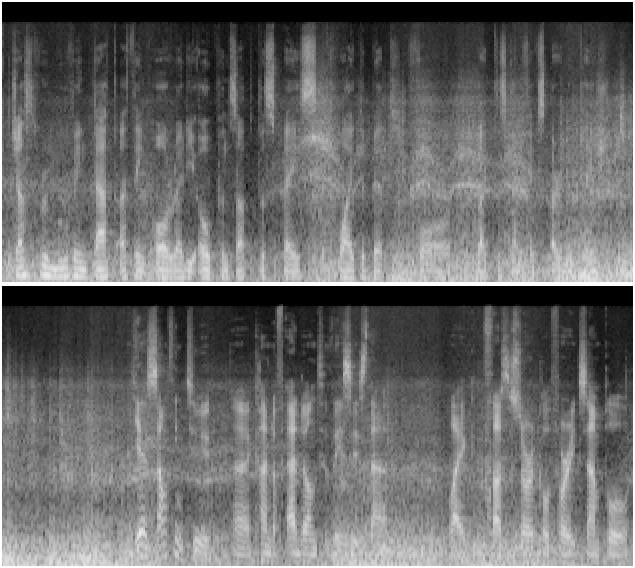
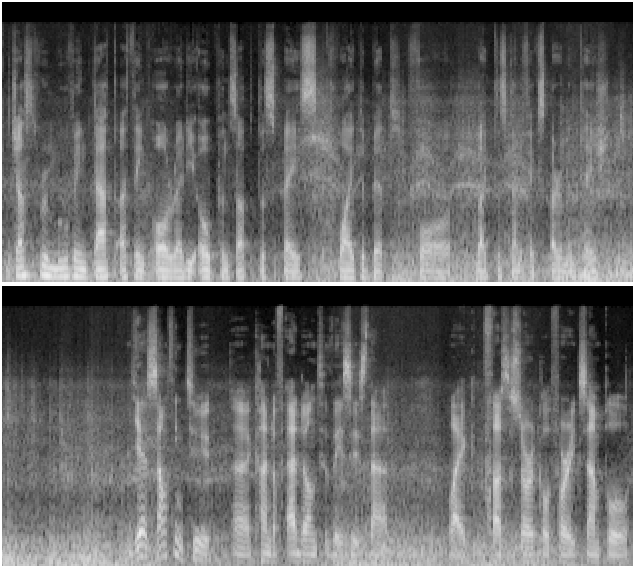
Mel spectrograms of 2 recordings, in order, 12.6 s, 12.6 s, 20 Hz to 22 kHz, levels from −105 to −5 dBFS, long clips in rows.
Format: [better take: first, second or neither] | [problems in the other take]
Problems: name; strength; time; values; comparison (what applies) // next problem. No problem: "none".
second | wind noise on the microphone; heavy; 6 dB below the speech; occasional gusts in the second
